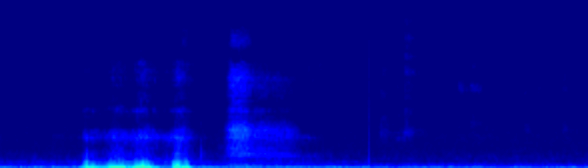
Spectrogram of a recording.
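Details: A sleeping Chihuahua snores in a low, rumbling, breathy burst lasting under a second, then breathes more quietly and softly for the rest, with a faint click partway through.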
